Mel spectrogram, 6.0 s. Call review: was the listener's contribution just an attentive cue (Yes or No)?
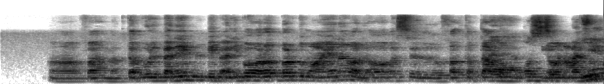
No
